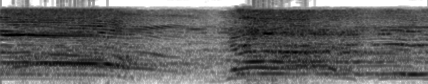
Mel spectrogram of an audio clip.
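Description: A man crying out in two long, drawn-out shouts of 'Ya Rasool Allah', the second starting just over a second in, with crowd voices.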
